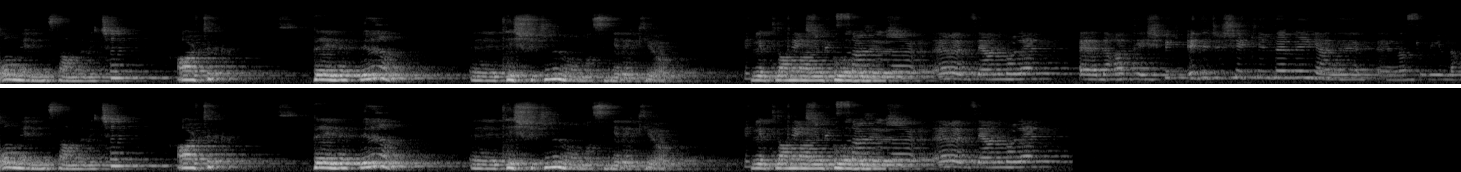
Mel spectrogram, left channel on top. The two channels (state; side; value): drops out; right; at 10.8 s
